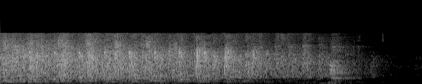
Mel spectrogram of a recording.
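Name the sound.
audience clapping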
